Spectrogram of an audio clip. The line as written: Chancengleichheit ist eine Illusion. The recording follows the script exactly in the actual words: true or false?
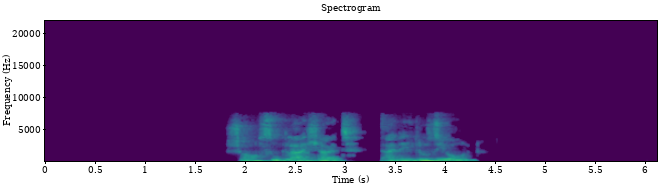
false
